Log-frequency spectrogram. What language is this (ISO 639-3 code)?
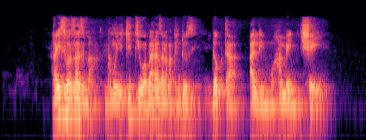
swa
